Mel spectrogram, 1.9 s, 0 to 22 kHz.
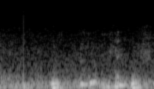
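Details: Normal heart sounds (S1 and S2), heard in a medical-education setting where a simulator (Harvey) is then used to demonstrate aortic stenosis.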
